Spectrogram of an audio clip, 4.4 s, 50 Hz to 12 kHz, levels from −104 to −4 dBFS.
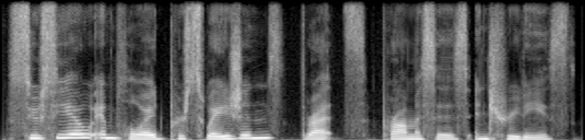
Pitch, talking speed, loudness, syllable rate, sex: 210 Hz, 80 wpm, -16 LUFS, 3.5 syllables/s, female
